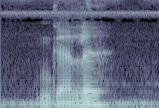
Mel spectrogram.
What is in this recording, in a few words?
"burn", Wahgi; lae unitech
